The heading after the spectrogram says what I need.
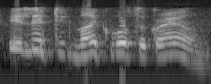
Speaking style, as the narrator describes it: cried

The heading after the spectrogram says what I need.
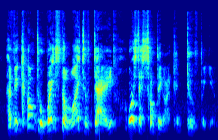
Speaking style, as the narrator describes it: She snaps

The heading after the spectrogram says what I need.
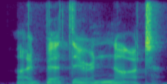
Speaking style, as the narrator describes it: said the cat

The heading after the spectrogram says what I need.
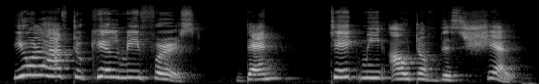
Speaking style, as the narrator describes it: the turtle yelled out

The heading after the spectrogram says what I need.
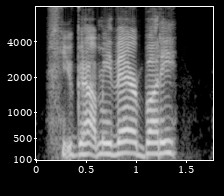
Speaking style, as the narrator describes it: he groaned and sighed

